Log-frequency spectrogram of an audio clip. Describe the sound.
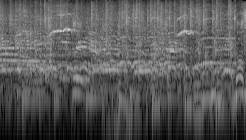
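A large audience on Bonaire applauds and cheers loudly and steadily for several seconds after a speaker's remarks, with excited shouts and voices rising out of the continuous crowd noise.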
